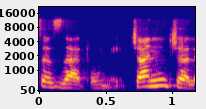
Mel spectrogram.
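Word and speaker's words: चञ्चल: Chanchal. It's not Chamchal. It is Chanchal.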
